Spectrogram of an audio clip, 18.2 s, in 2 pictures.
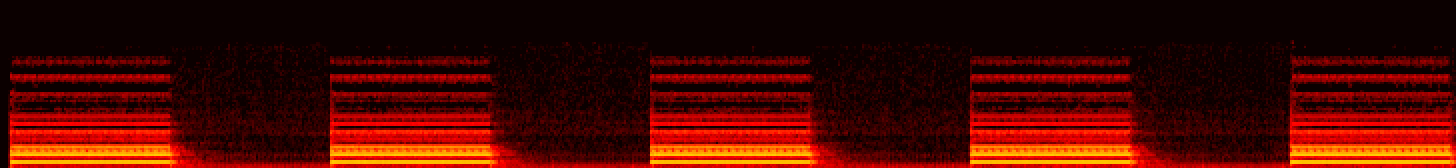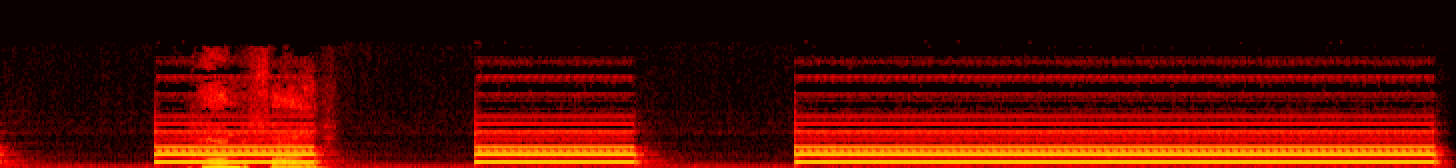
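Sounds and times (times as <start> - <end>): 
cruise ship alarm: 0.1 - 1.1, 2.1 - 3.2, 4.1 - 5.2, 6.1 - 7.2, 8.1 - 9.2, 10.1 - 11.2, 12.1 - 13.2, 14.1 - 18.1.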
